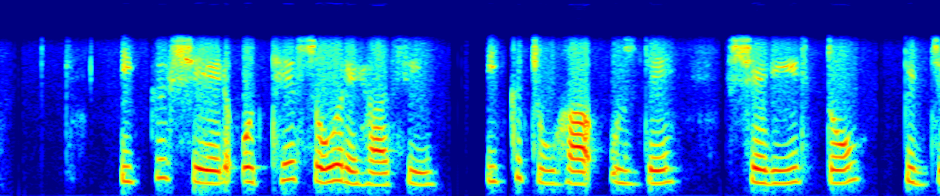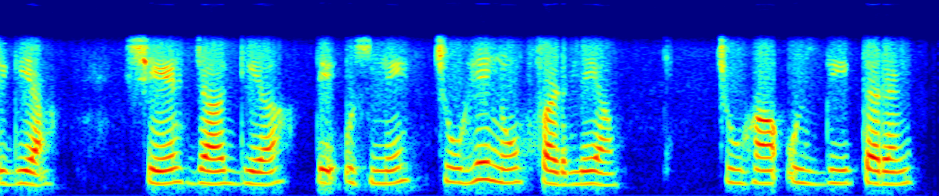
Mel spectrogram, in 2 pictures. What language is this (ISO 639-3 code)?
pan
